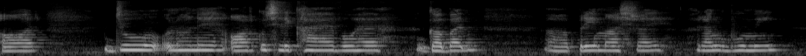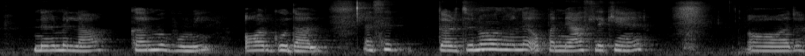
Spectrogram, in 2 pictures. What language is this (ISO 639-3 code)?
hin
